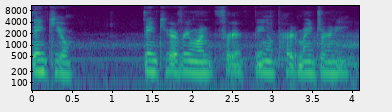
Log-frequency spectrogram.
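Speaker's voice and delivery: soft voice, words fighting through held-back tears. Thanking viewers at the end of a video, holding back tears. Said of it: "I'm trying not to cry".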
